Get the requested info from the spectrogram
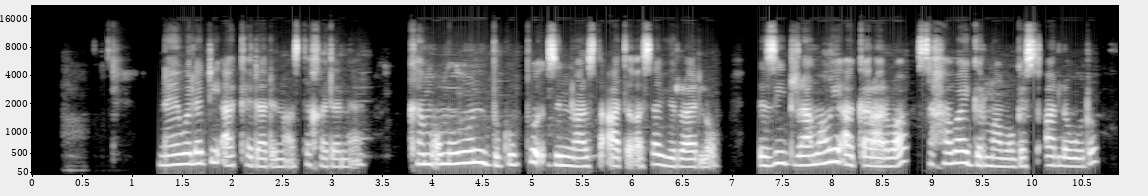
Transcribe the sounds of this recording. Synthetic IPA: najwɔlɐd̪iʔakʰːɐd̪ad̪ɨna̰zɨt̪ʰɐxɐd̪ɐnɐ̰ | kʰɐmʔumɨwʊnbɨɡubːuʔzɨnːazɨt̪ʰɐʔa̰t̪ʼɨ̰χʼɐ̰sɐβjɪɾajalːo̰ | ʔɨzid̪ɾamawiʔakʼːɐɾaɾβasɐħaβajɡɨɾmamoɡɐsʔalːɐwɔd̪o

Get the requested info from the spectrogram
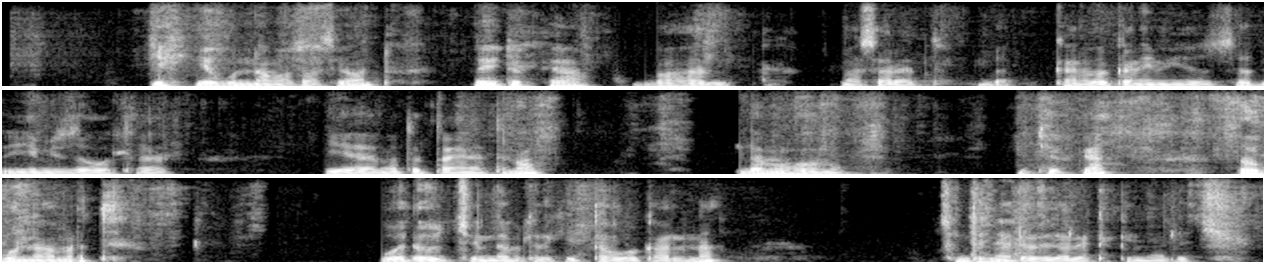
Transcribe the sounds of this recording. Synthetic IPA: jɪhjɛβunːaməsʰasiho̞n | b̥əit̪jo̞pʼːija | baɦɨl | məsəɾət̪ | kʼənbəkʼənjɛmijɛmːizəwət̪ʰə | jɛmət̪ʼət̪ʼːajnət̪nəw | ləməɦo̞nu | ʔit̪ʰjo̞pʼːjab̥əbunːamɨɾt̪ | wɔd̪əwʊt͡ʃʼːiɨnd̪əmɨsləkjɪt̪ʰːawːɔkʼalɨnːa | sɨnt̪ʰəɲːad̪əɾəd͡ʒalajt̪ʰə̥ɡ̥ːəɲːalːət͡ʃː

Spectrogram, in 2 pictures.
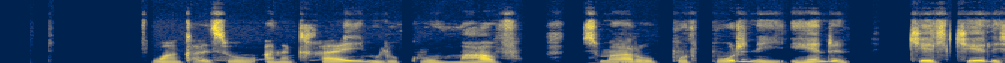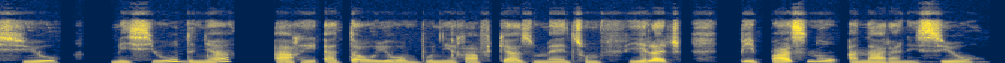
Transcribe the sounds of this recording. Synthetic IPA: uaŋkazuanaki̥rajmilukumavu̥ | t͡simaɾub̥uɾub̥uɾinieɳɖ͡ʐini̥ | kʰelikʰeliz̥iu | misiud̪ina | aɾiʔat̪awewambuniɾafi̥kʲazumajnt͡sumiv̥elaʈ͡ʂə̥ | pib̥asinuanaɾaniz̥iw

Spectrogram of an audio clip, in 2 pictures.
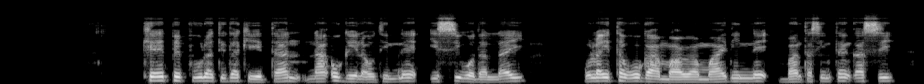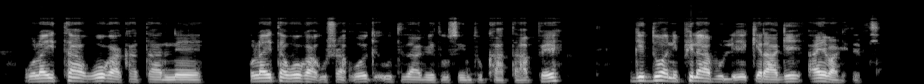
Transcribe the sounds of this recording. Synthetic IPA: kʰe̞ːpːɛpuːlɐt̪ːɪd̪ɐke̞ːt̪ːaːnːaːʔɔɡe̞ːlɐɔt̪ɪnːɛɪsːɪwɔd̪ɐlːɐj | wɔlɐjt̪ːɐwɔɡaːmaːwɔwaːmaːjd̪ɪnːɛbɐnt̪ːɐsɪnt̪ːɐnkʼɐsːɪ | wʔɔlɐjt̪ːɐwɔɡaːkɐt̪ːaːnːɛ | wɔlɐjt̪ːɐwɔɡaːʊʃɐʔɔjkʼːɛ̰ʊt̪ːɪd̪aːɡe̞ːt̪ʊsɪnt̪ːʊkʰɐt̪ːaːpːɛ | ɡɪd̪ːʊwɐnpɪlaːbʊlːɪɛkʼːɪd̪aːɡeːɐjbaːɡeːt̪ɛt̪ːɪ̥

